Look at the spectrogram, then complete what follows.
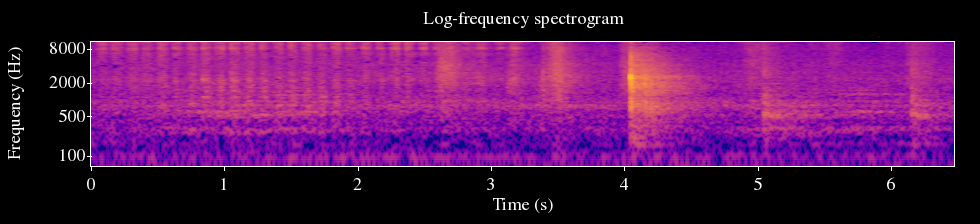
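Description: Faint rubbing and handling noises on a tabletop, with one sharp knock about four seconds in and two lighter knocks after it.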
